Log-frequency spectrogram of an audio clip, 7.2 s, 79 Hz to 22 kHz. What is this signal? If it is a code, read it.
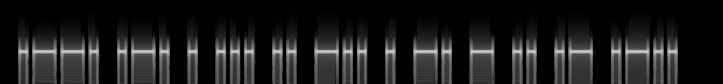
Morse code, heard as a keyed tone, about 17 wpm, 700 Hz. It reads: PRESIDENTIAL
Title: A Sound Of Thunder 17wpm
